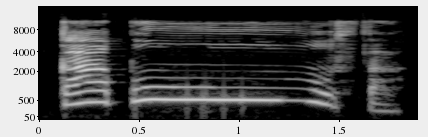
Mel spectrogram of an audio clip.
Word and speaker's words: Капуста: Капуста. Наголошений у.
